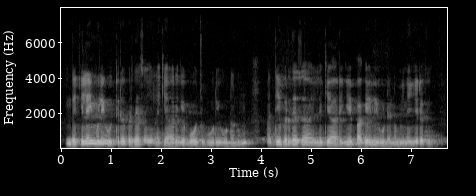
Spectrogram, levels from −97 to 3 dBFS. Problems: none marked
